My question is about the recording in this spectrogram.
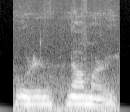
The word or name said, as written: bur'a na mori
